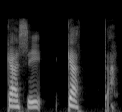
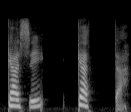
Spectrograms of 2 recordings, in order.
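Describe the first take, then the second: No difference in how they are said.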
